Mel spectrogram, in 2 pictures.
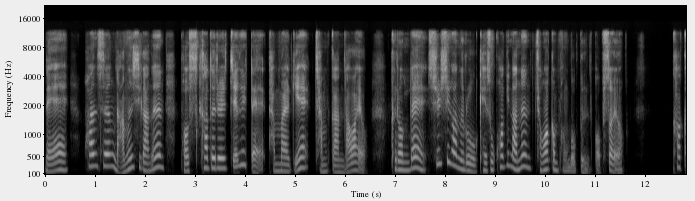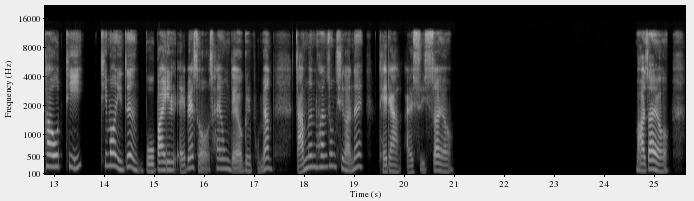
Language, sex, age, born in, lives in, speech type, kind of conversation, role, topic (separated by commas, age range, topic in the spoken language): Korean, female, 20-24, South Korea, Japan, read, expert-assistant, expert, 버스카드는 어떻게 요금을 계산하나요?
